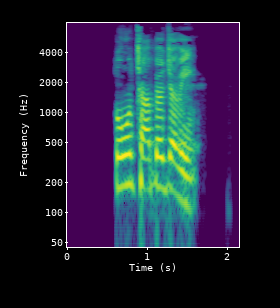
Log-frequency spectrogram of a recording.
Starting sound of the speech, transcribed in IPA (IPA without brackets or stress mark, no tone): t̪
